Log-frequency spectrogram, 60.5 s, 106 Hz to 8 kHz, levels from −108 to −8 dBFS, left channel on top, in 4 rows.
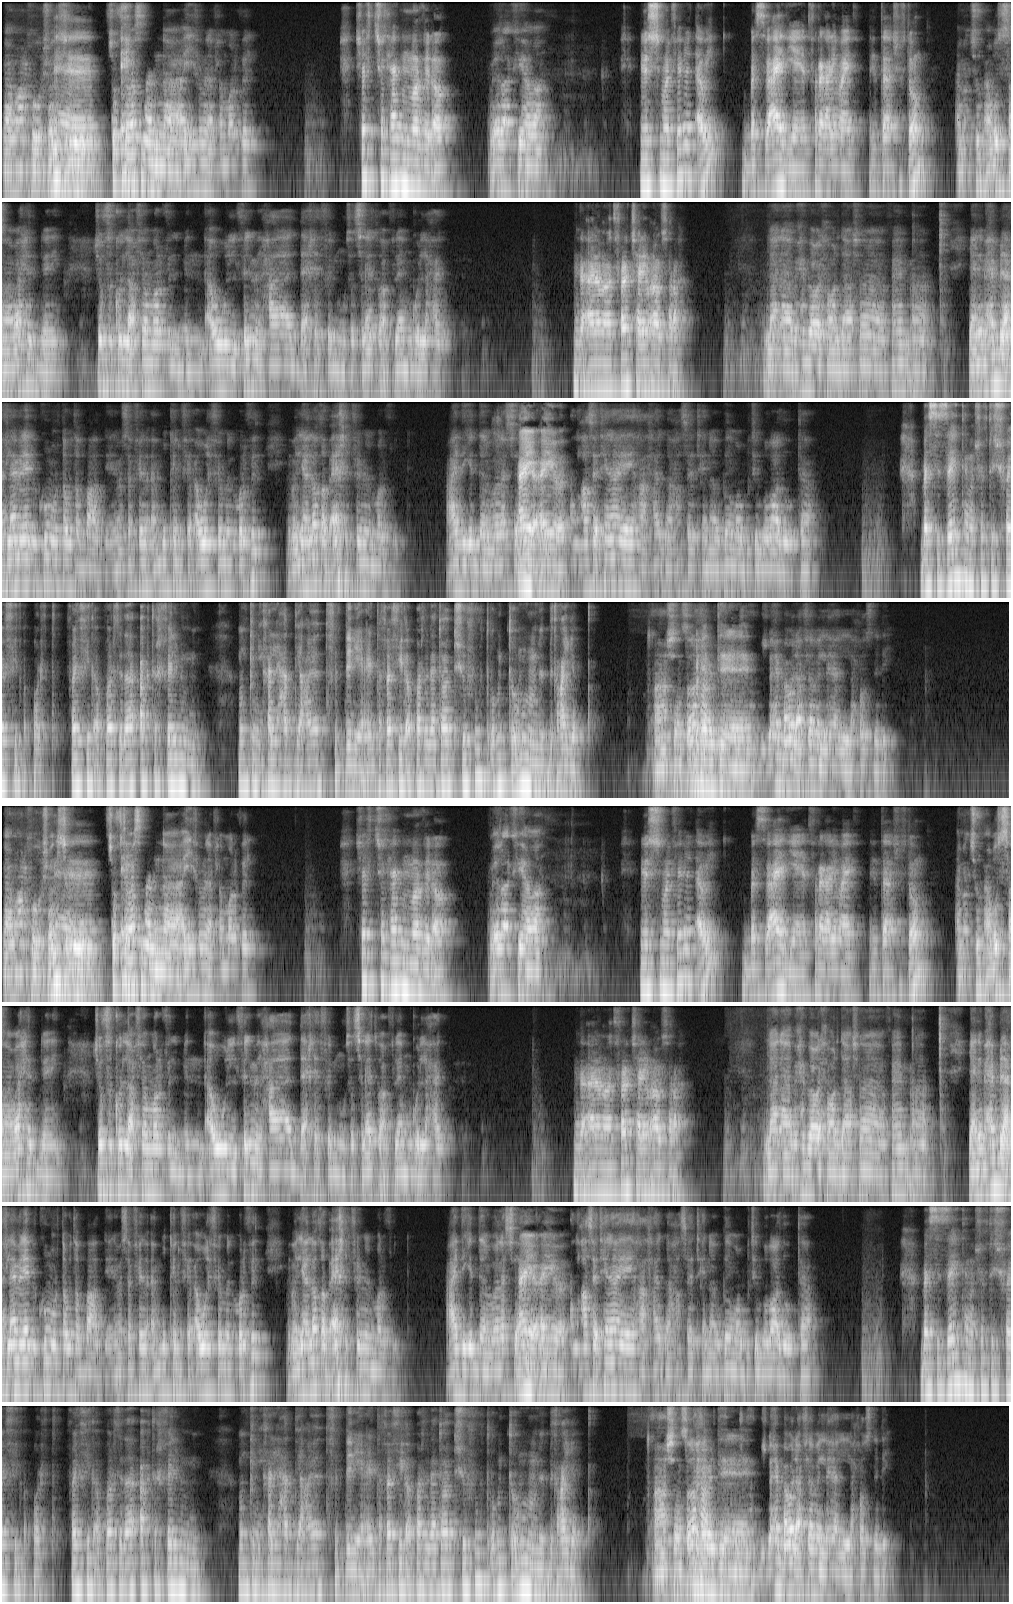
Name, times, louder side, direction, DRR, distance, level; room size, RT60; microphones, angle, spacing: voice 1, 0.0-3.8 4.5-4.6 7.3-8.2 8.4-8.5 14.3-16.0 16.3-21.7 26.2-34.1 34.5-36.0 36.9-38.5 38.8-42.4 43.2-43.5 55.1-56.1 56.4-58.7, right 2 dB, 75° right, 1.6 m, -25 dB
voice 2, 0.8-1.4 1.8-1.9 5.1-6.7 9.6-10.7 11.1-13.9 23.7-25.4 38.0-38.8 43.7-46.1 46.4-48.4 48.9-54.1 55.7-56.7, left 3 dB, 50° left, 1.6 m, -23 dB
11.5 x 7.4 x 4.5 m
head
